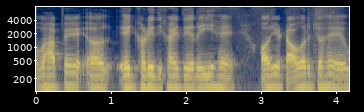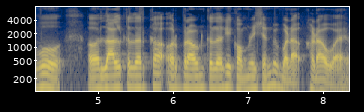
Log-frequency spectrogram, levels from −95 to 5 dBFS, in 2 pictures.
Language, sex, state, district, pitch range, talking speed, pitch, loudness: Hindi, male, Uttarakhand, Tehri Garhwal, 110-120 Hz, 200 wpm, 115 Hz, -16 LUFS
